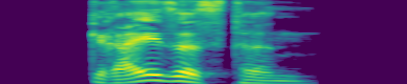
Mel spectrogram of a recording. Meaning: 1. superlative degree of greis 2. inflection of greis: strong genitive masculine/neuter singular superlative degree
- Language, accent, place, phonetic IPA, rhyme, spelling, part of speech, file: German, Germany, Berlin, [ˈɡʁaɪ̯zəstn̩], -aɪ̯zəstn̩, greisesten, adjective, De-greisesten.ogg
